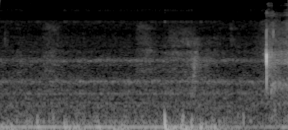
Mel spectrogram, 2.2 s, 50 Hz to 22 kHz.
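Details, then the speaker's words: c.1985 50" bright brass Casablanca Delta II five-speed (Slumber 5) ceiling fan on medium-high: steady low hum and rumble with soft knocks as bearings get busy and loud; worn fan motor bearings. "so here's medium high as you can hear the bearings are really starting to get get get busy now being loud at least"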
